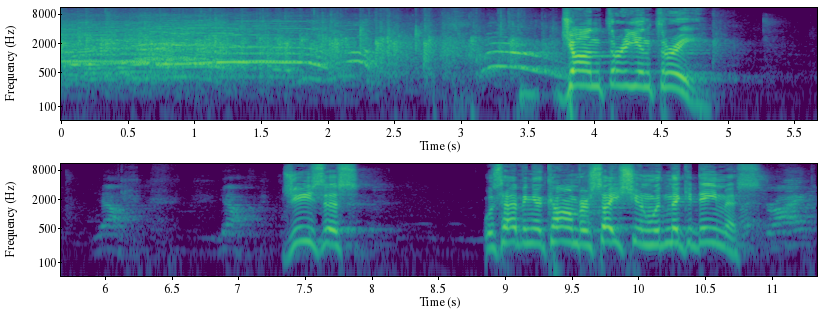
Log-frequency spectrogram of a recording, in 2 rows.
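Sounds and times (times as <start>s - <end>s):
audience clapping: 0.0s - 4.0s
speech: 3.7s - 5.0s, 7.4s - 8.0s, 8.8s - 11.0s.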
